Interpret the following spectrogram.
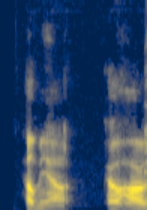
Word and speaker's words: Quahog: Quahog? Help me out. Quahog? Quahog.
